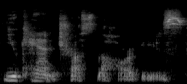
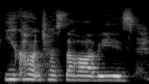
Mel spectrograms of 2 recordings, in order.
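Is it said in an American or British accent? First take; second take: American; British. First: It is said in an American accent. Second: It is said in a British accent.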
